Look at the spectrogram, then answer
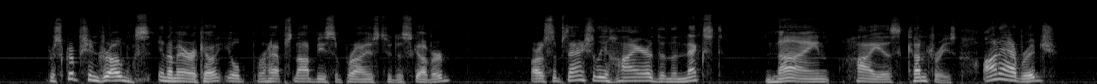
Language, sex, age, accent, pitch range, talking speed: English, male, 50-69, American, 115-150 Hz, 120 wpm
